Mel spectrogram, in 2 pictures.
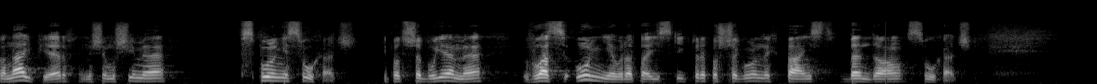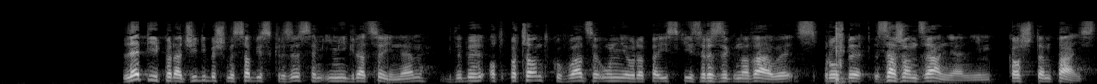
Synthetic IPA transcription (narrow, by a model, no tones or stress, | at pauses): ɔnajpʲjɛɾfmɘɕɛmuɕimɘ | fspulɲɛswuxa̰t͡ɕ | ipɔtʂɛbujɛmɘ | vwat̪suɲiɛwɾɔpɛjskʲejkt̪uɾɛpɔʂt͡ʂɛɡulnɘxpaj̃st̪fbɛnd̪ɔ̃w̃swuxa̰t͡ɕ | lɛpʲjejpɔɾad͡ʑilʲibɘɕmɘsɔbʲjɛskɾɘzɘsɛmʔḭmʲiɡɾat̪sɘjnɘm | ɡd̪ɘbɘʔɔt̪pɔt͡ʂɔnt̪kuvwad̪zɛuɲjiɛwɾɔpɛjskʲejzɾɛzɘɡnɔvawɘspɾubɘzaʐɔnd̪zaɲaɲimkɔʂt̪ɛmpa̰j̃st̪f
